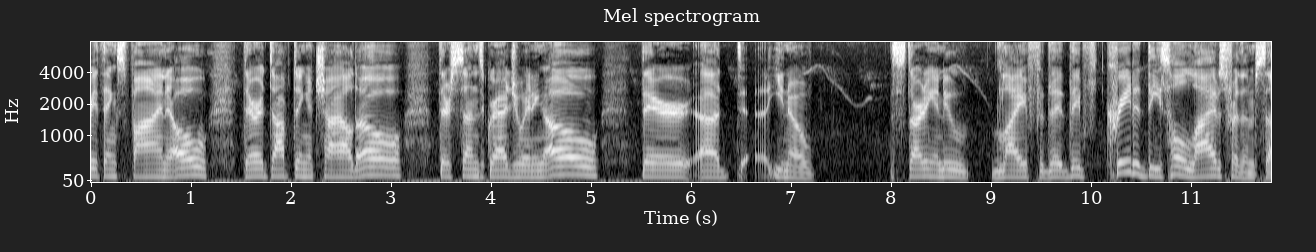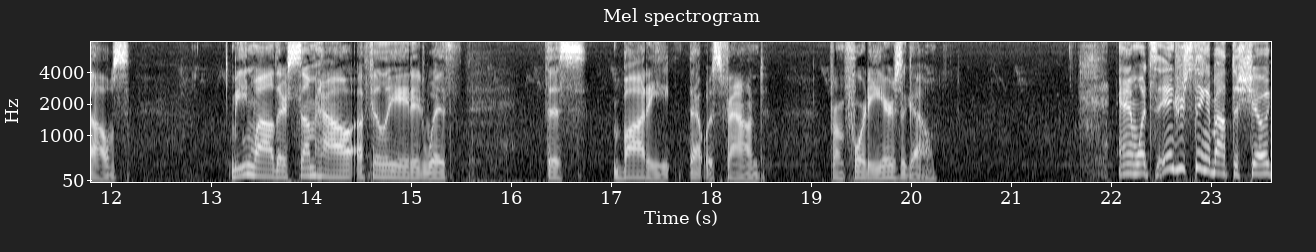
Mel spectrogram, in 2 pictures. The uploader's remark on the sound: podcasts live from Café Anyway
